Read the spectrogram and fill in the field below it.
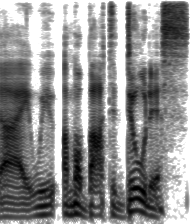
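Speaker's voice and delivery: put-on heavy, hard New York Brooklyn accent. Retelling what he said on arriving at the studio, in a hard Brooklyn accent. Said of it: "I'm putting my New York accent, my my Brooklyn on hard".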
